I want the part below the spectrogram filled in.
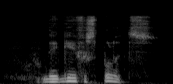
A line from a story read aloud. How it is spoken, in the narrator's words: she said softly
